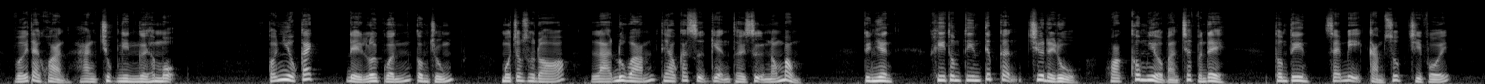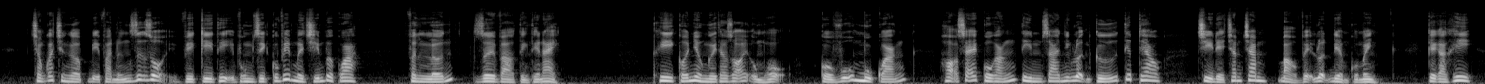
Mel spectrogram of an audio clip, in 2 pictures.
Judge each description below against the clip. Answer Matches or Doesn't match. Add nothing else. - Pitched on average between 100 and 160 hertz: Matches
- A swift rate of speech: Doesn't match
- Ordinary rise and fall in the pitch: Doesn't match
